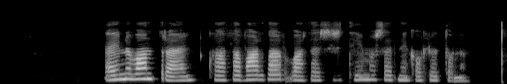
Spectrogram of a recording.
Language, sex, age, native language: Icelandic, female, 50-59, Icelandic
